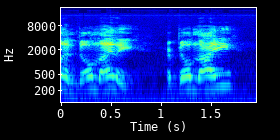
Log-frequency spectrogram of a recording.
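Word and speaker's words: Nighy: Bill niley or Bill Nye Nagi how do you pronounce that name I don't know 1994 asteroids I'm sorry I am not sure it's n-i-g-h-y nahi like Nike I I don't know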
